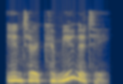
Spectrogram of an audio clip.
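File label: "intercommunity", English, British English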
